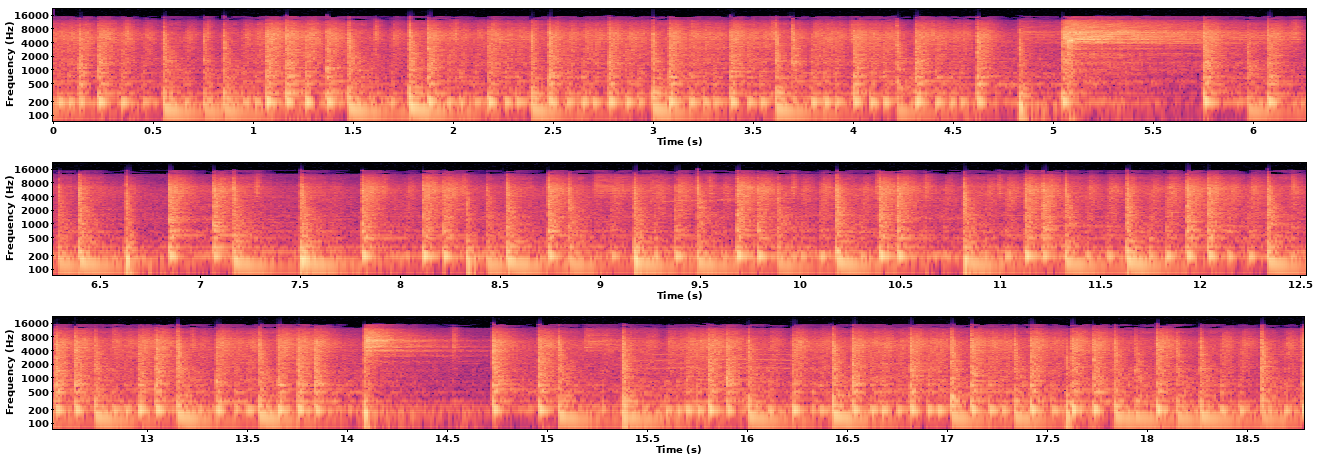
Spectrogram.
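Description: Live drum kit solo: fast, dense strokes on the snare and toms over the bass drum, with cymbal crashes about five seconds in and again about fourteen seconds in.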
